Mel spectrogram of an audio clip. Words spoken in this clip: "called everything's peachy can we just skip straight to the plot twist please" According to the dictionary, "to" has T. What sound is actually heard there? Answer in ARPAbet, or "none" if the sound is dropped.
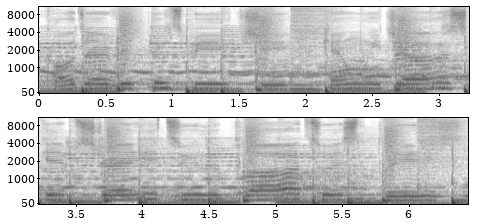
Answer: T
